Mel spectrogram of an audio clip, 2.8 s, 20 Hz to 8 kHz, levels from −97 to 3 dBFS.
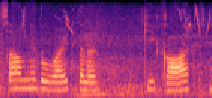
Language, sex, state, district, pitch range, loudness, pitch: Hindi, female, Rajasthan, Jaipur, 190-215 Hz, -17 LUFS, 205 Hz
